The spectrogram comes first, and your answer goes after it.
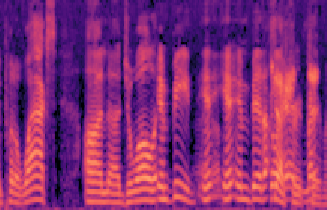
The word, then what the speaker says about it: Embiid: They basically put a wax on Joel Embiid. Go ahead, pronounce it all day long anyway. Embiid rhymes with indeed, but they didn't get it done.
